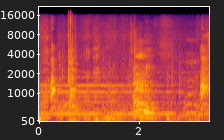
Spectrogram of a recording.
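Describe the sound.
A dog running around a two-story suburban house with a child gives a few short barks at irregular intervals, with people talking and a steady electrical hum underneath.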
